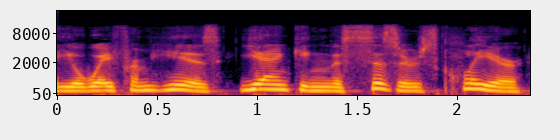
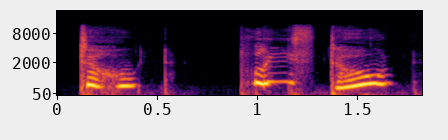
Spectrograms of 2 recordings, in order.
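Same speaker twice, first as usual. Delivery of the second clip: very high, desperate daughter; anguished pleading; much slower than usual. Acted. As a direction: beg your father in anguish. Daughter begs dying father.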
